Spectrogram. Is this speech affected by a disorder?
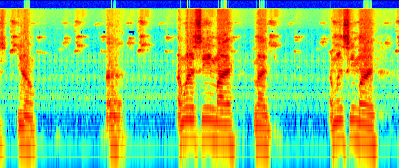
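Yes: cerebral palsy.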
